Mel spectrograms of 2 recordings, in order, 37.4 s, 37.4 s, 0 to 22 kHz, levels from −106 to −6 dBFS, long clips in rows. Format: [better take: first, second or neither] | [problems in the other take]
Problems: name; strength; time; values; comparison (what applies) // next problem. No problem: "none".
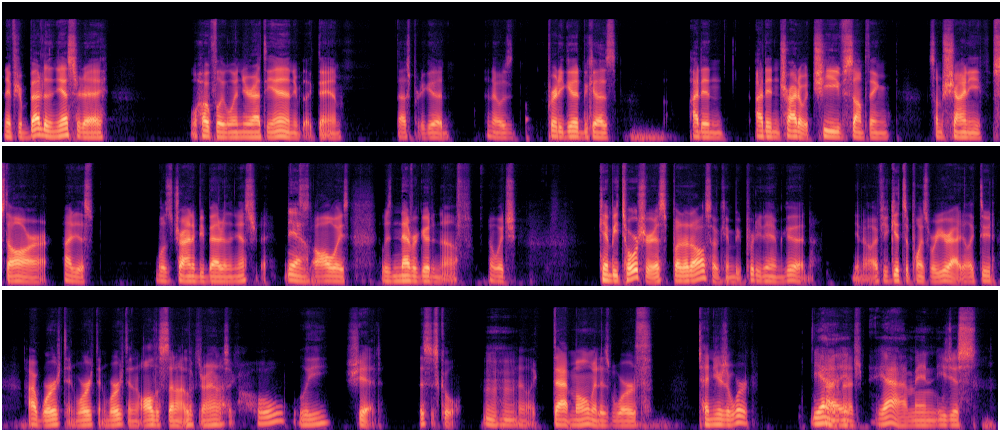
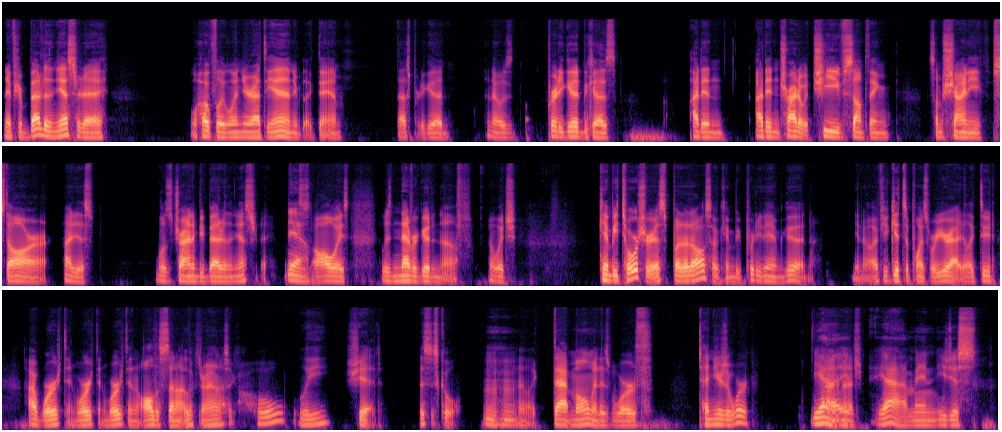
neither | none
